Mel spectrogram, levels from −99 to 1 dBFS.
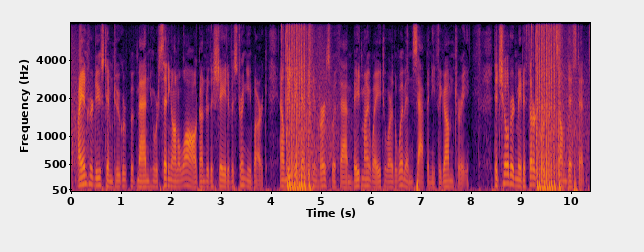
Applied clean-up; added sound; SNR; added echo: none; Gunshot, gunfire; 4 dB; none.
